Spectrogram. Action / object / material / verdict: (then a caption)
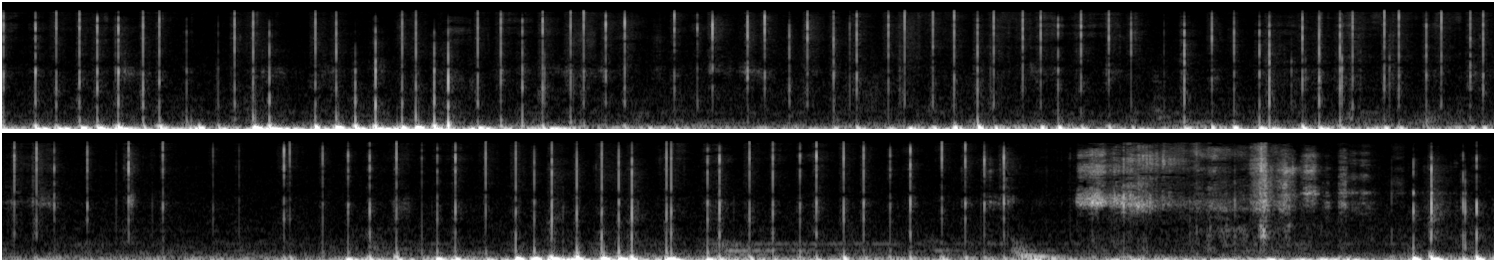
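tap / clear plastic gel hand warmer pad / plastic / none. A small, round, clear plastic gel-filled hand warmer pad is held up and tapped quickly with long nails. The taps come as fast, slightly uneven clicks with dull low thuds and very short decay, with a brief brighter rustle near the end.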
